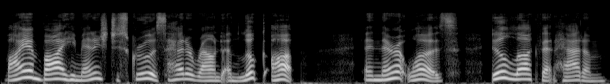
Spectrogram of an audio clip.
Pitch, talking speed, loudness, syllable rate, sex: 215 Hz, 215 wpm, -17 LUFS, 5.0 syllables/s, female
